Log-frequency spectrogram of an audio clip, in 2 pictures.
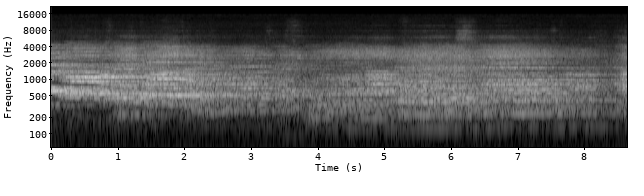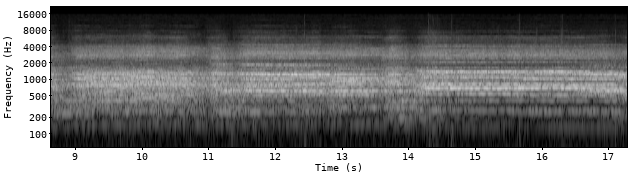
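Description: A choir singing, the voices holding long sustained chords, with a brief dip in loudness about halfway through before it swells again.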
